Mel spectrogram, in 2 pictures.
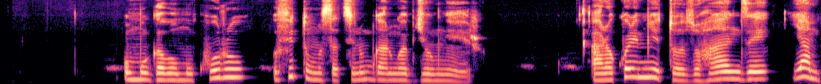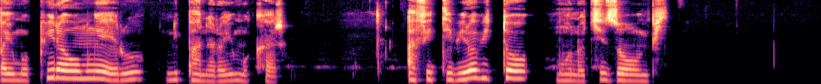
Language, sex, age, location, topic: Kinyarwanda, female, 18-24, Kigali, health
